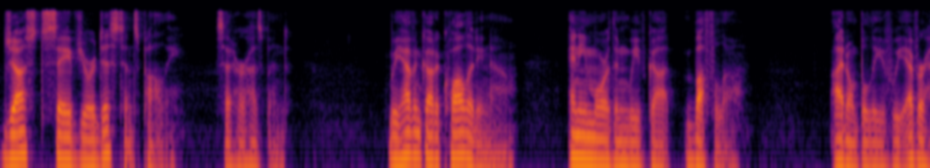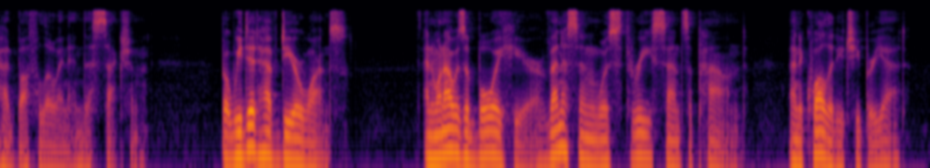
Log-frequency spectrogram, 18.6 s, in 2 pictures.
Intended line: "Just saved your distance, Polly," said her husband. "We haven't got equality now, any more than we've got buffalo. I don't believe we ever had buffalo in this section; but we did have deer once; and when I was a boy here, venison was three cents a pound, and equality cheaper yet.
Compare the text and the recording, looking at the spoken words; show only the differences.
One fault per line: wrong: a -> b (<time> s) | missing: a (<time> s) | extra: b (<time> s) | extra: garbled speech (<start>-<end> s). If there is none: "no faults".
extra: in (10.0 s)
